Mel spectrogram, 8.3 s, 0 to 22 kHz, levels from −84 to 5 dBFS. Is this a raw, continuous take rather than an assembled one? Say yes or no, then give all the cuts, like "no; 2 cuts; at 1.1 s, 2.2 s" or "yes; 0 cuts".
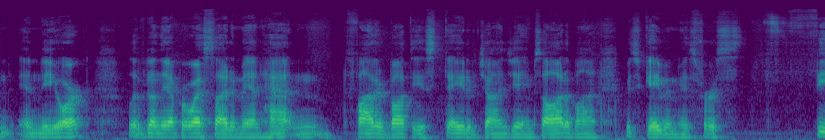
yes; 0 cuts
